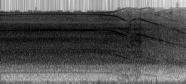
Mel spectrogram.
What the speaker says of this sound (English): Alright, holes drilled.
